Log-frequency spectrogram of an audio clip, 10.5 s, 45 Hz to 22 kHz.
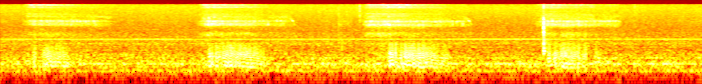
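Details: Soft rasping snores with a whistling edge, about one every 2.5 seconds, over faint room hum; snoring.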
